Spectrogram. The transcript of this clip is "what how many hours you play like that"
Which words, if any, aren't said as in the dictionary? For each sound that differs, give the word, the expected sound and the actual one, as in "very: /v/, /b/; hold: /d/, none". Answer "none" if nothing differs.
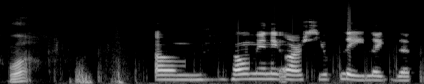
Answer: hours: /z/, /s/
